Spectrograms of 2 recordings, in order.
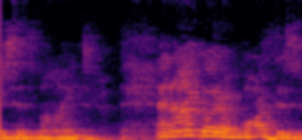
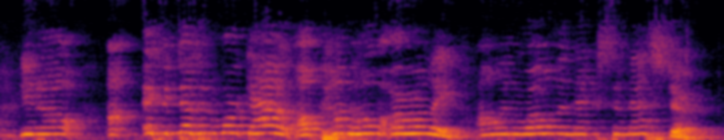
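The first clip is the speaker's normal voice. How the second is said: much higher, giggling through a sugary promise; laughing sweet talk; 10 semitones higher than usual. Retold or imitated. Daughter coaxing her father through laughter, much higher and giggly. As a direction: laugh it off sweetly to sell the lie.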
